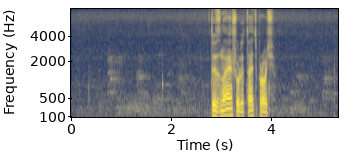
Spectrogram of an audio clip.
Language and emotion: Russian, neutral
